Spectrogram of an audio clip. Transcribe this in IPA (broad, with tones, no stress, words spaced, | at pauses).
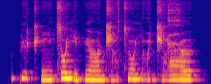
pʲɔ̤˦t͡ʃʼĩː˨t͡sɔ˦ ji˨pʲɑ̃ː˧ d͡ʒɑ̤˧t͡sõ˦ jɑ̤˧d͡ʒɑ̤˧ ʕə˧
